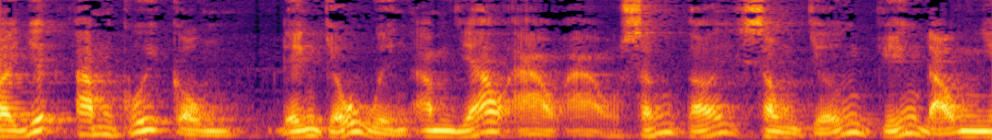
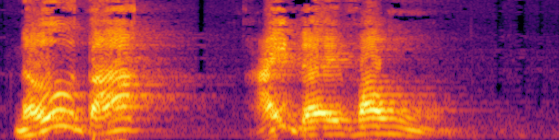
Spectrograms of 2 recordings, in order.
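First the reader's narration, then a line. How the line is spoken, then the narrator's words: Fierce booming shout. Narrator (Vietnamese): Một điện chủ hùng hổ thét như chuông đồng vọng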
